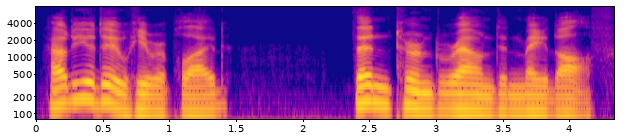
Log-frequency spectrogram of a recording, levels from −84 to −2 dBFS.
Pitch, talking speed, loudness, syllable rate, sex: 115 Hz, 165 wpm, -16 LUFS, 4.7 syllables/s, male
